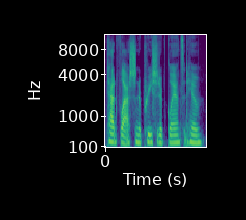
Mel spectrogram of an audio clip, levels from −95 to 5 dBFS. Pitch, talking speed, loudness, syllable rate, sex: 185 Hz, 205 wpm, -21 LUFS, 6.5 syllables/s, female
